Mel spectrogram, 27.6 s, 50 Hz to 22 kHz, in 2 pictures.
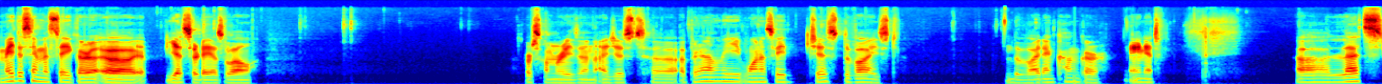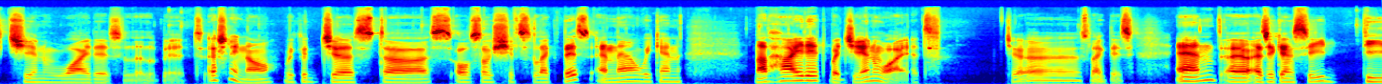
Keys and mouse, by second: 1.8 alt+click, 3.2 alt+shift+click, 3.7 middle click, 5.1 middle click, 6.0 alt+shift+click, 7.0 ctrl+z, 7.2 ctrl+z, 8.5 middle click, 9.7 click, 11.2 g, 12.7 g, 16.2 KP_1, 18.7 middle click, 20.0 h, 21.2 ctrl+z, 21.5 g, 25.6 ctrl+KP_3, 27.2 click.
